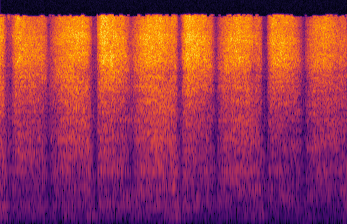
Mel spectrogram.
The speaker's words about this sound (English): Carefully brushing the instrument from the inside, we're just removing dust so we can see the wood surface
